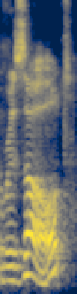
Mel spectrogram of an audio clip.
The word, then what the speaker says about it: result: Okay, so result, second syllable stress. The first vowel is an I sound, result. The letter S says Z, and then we have a schwa and a T. We may say it like result, result with a stopped T, or result with an aspirated T.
